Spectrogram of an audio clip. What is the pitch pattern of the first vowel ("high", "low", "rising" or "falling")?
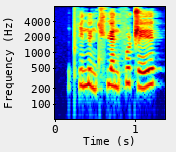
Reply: rising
